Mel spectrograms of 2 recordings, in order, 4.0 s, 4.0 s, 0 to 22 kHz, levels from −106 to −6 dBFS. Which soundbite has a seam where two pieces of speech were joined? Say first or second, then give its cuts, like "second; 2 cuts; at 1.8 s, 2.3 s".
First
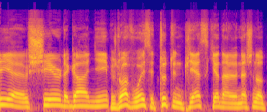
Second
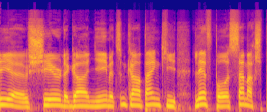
first; 1 cut; at 1.6 s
